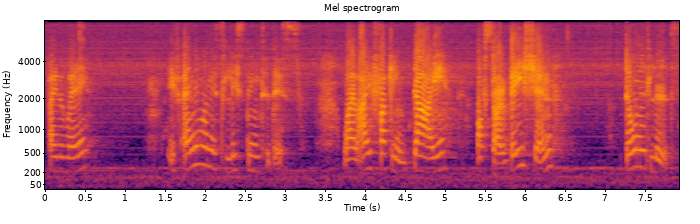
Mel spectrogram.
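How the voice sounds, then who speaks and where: A woman's voice: a little high, measured pace, pauses often, fairly bright tone. An actress playing a young, lonely, worn-down woman surviving alone in a frozen wasteland, speaking wearily and bluntly in a game's audio diary, with dry humour and frequent swearing. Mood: wry. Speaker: game character recording audio diaries. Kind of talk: scripted voice acting as a diary log. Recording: noisy cassette tape recording.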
